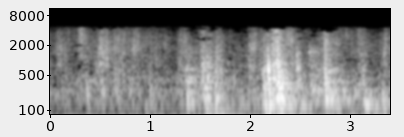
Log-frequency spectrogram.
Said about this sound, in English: When do you open the door? Open the door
